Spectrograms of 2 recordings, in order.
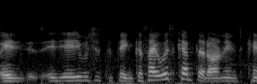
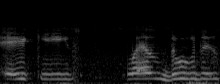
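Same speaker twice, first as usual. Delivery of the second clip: put-on very hushed, high, very old lady voice; 7 semitones higher, 10 dB quieter than usual. Describing a very old woman from class, the speaker does her old lady voice. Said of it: "like with the like old lady voice, super old lady".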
